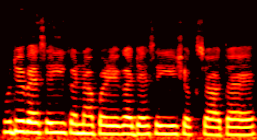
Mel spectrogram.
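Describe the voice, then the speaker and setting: A woman reading the part of a frightened but defiant young woman held captive, pleading and sharp-tongued. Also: a little high, fairly even intonation, muffled recording, close to an everyday voice. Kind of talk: audiobook character reading.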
